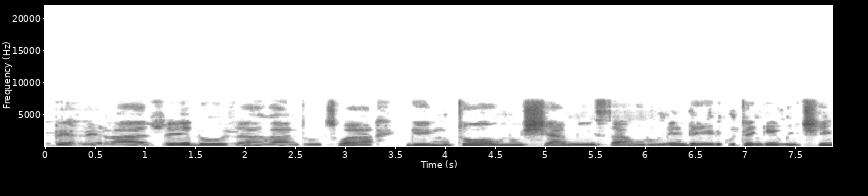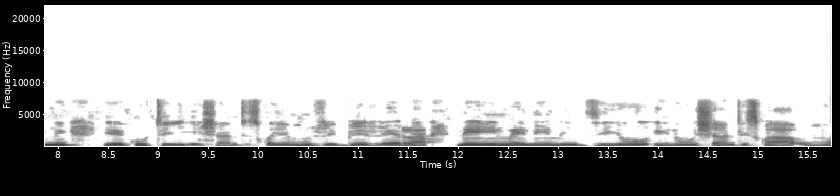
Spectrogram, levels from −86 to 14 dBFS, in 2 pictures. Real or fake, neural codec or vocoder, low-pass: real; none; 7.2 kHz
